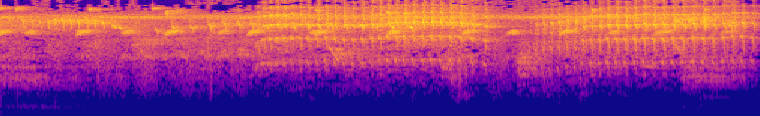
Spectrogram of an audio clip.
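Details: Guira cuckoos, a gregarious species, give an alarm call: a dense, shrill, overlapping chatter of high whistled and rattling notes, several birds calling together without pause.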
